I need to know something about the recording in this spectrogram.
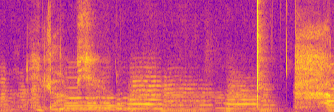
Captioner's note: mwah!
